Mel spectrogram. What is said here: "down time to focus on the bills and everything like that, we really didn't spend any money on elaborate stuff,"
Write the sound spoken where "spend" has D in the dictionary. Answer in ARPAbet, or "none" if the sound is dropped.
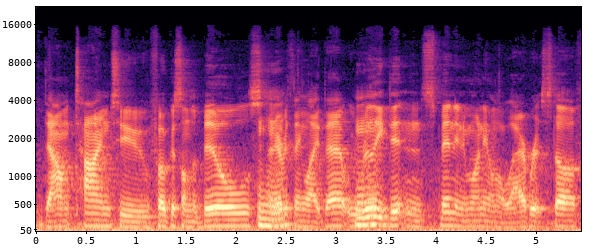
D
